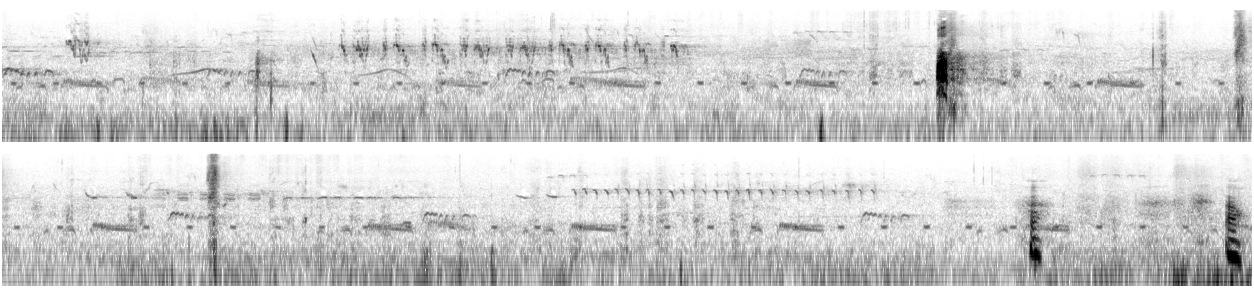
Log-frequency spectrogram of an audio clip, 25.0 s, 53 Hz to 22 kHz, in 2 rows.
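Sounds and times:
birds chirping: 0:00.0 - 0:25.0
dog barking: 0:09.3 - 0:09.9.

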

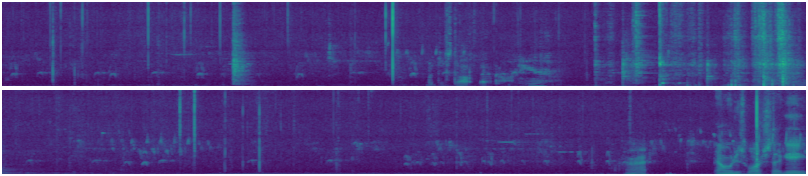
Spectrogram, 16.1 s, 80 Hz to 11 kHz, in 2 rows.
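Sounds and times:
metal clattering and clanking: 0:05.9 - 0:08.2.

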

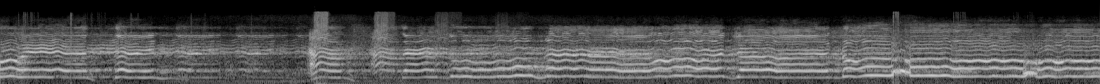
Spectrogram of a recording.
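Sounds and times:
man chanting melismatically: 0:00.0 - 0:11.0.

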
